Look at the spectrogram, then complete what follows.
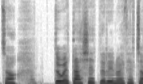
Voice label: "lledr", Welsh

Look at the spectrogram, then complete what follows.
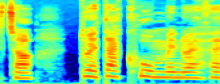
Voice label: "cwm", Welsh

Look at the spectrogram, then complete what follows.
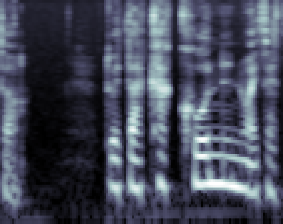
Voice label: "cacwn", Welsh

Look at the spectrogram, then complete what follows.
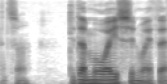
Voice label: "moes" Welsh

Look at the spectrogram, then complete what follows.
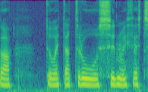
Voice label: "drws", Welsh

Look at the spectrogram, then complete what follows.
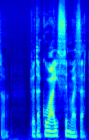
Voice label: "gwaith" Welsh

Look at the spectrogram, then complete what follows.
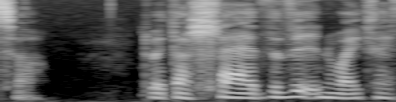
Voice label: "lleddf" Welsh

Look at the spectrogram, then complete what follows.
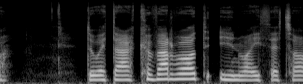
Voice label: "cyfarfod", Welsh

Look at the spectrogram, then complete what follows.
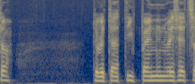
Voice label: "diben", Welsh

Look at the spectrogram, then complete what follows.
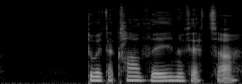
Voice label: "claddu" Welsh

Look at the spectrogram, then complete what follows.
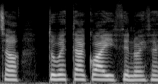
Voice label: "gwaith", Welsh

